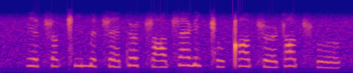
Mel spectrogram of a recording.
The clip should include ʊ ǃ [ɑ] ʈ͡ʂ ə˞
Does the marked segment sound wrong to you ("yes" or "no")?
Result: no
